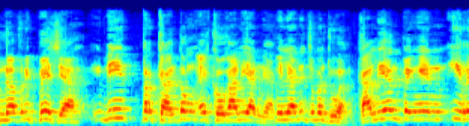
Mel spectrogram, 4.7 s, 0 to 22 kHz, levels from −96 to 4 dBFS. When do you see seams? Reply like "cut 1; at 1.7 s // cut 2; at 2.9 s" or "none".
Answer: cut 1; at 3.5 s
